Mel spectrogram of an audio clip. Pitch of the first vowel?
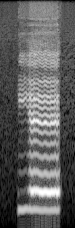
high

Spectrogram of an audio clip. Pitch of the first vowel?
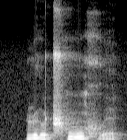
high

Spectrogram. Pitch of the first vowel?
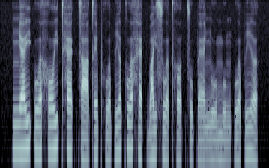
rising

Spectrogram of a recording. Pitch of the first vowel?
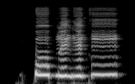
high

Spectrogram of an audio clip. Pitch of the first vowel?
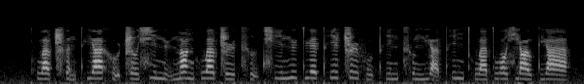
rising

